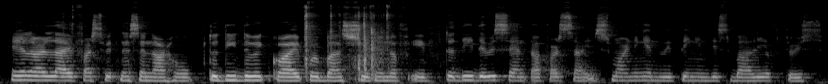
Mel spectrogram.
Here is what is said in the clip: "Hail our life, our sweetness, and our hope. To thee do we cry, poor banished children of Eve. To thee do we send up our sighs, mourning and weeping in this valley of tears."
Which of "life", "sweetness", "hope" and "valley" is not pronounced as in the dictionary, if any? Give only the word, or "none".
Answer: valley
